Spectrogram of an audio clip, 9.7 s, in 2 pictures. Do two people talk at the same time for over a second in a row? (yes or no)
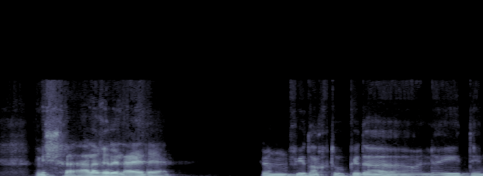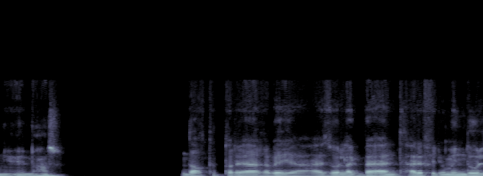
no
